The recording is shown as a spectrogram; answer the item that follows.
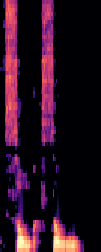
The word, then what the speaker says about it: Seoul: how do you say that? Seoul? The Korean city? – Seoul? – Is that what it is? – Seoul? – Yeah, Seoul.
